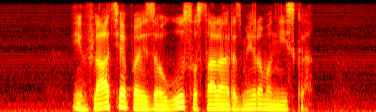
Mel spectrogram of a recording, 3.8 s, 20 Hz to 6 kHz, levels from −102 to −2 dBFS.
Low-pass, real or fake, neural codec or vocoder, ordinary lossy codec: 5.4 kHz; real; none; none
